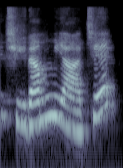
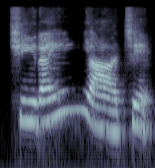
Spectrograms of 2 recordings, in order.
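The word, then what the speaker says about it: चिरं याचे: It's correct to also say chiram yache, but we combine the sandhi and chant it as chirai yache. That nasal tone should come, anunasika tone.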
